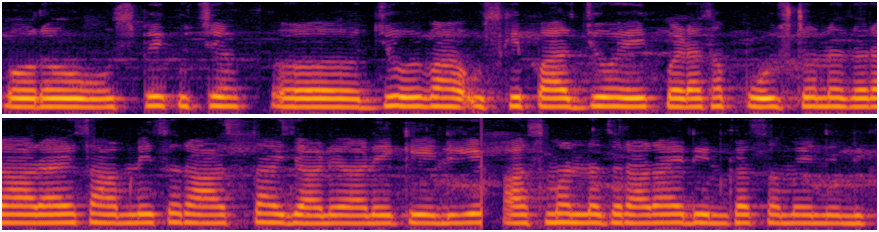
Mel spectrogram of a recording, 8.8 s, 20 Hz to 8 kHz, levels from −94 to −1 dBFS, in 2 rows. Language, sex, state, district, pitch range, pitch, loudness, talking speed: Hindi, female, Chhattisgarh, Bilaspur, 220-230 Hz, 225 Hz, -23 LUFS, 225 wpm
